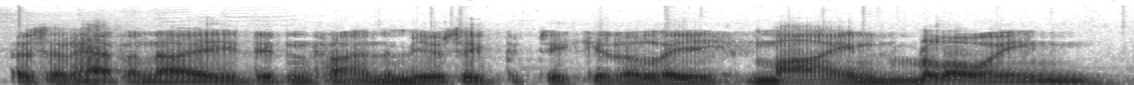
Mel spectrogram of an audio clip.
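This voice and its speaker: An actor in a 1970s radio drama playing an anxious, polite, educated middle-aged professor with a formal, stammering delivery. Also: male voice, very deep voice, moderate pace. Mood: stiff, defensive. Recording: muffled, faintly noisy 1970s radio recording.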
